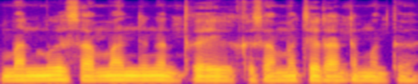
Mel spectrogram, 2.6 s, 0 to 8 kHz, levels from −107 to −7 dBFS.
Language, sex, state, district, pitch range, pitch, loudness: Wancho, male, Arunachal Pradesh, Longding, 95-105 Hz, 100 Hz, -18 LUFS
